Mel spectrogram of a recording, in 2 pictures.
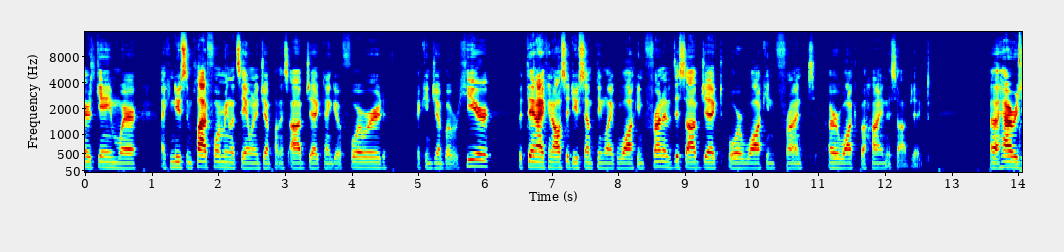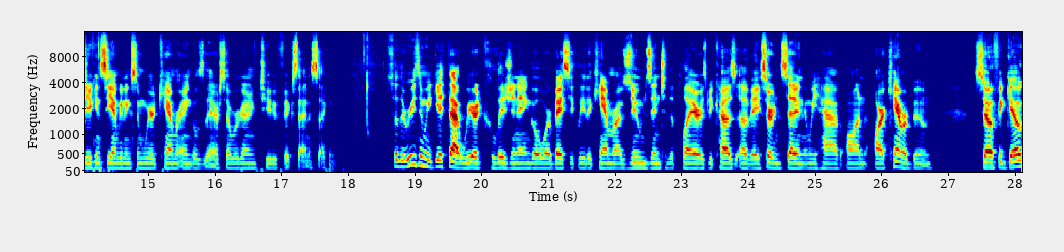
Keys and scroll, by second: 0.0-2.6 typing, 4.5 space, 5.7 a, 7.7-11.4 typing, 12.6-18.1 typing.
